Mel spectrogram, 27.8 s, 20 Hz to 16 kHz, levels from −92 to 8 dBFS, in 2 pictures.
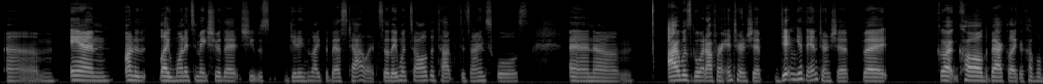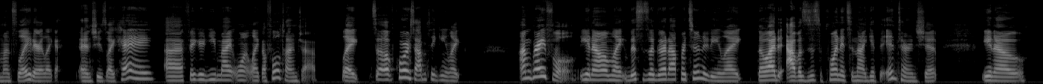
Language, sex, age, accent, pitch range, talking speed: English, female, 20-39, American, 160-205 Hz, 200 wpm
